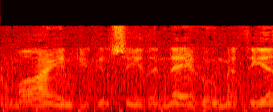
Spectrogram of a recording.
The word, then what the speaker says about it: Nahum: Nahum. In Hebrew, it is pronounced Nakum, and it has a particular interest once you see about the name.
